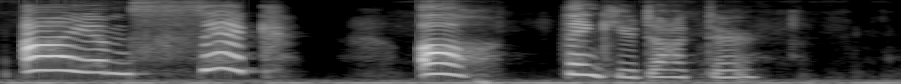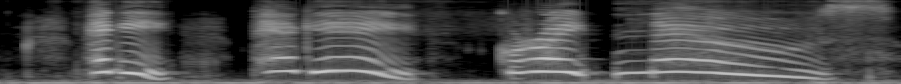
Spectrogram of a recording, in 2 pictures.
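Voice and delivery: thrilled to tell Piggy the news; delighted. Acted. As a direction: shout the good news with joy. Delighted at being sick.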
